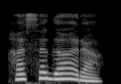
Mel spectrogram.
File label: "ಹಸಗಾರ", Kannada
